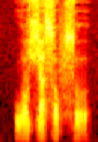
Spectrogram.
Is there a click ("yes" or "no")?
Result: no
